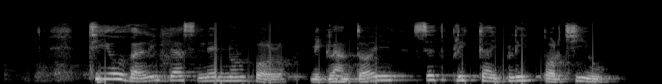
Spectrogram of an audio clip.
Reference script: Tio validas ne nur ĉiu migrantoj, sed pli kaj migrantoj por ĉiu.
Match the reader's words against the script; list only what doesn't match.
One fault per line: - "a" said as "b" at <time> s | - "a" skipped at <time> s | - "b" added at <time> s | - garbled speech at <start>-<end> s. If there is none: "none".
- "ĉiu" said as "por" at 2.5 s
- "migrantoj" said as "pli" at 5.1 s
